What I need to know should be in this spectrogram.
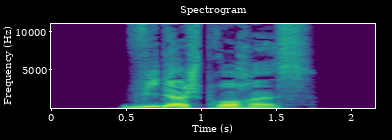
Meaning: genitive singular of Widerspruch
- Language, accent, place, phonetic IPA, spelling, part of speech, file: German, Germany, Berlin, [ˈviːdɐˌʃpʁʊxəs], Widerspruches, noun, De-Widerspruches.ogg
